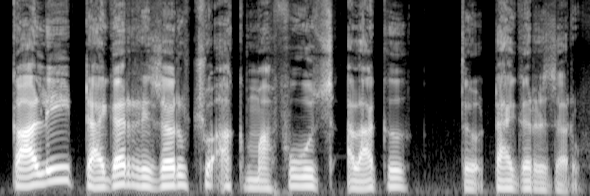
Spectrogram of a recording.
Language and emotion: Kashmiri, neutral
